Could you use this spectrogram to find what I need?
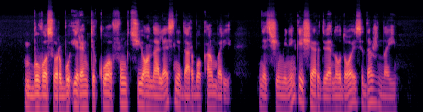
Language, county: Lithuanian, Vilnius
